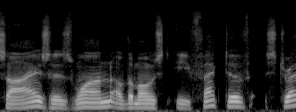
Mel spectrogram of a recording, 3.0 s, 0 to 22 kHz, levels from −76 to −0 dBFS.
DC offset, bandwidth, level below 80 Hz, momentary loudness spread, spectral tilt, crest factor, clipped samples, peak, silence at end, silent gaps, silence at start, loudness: under 0.1%; 15 kHz; -64 dBFS; 6 LU; -5.5 dB/octave; 16 dB; under 0.1%; -12 dBFS; 0 s; none; 0 s; -29 LUFS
